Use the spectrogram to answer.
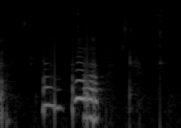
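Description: Chewing while tasting raw cookie dough for vanilla crescent biscuits: a few soft, moist mouth clicks and smacks, mixed with brief hummed voiced tones.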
